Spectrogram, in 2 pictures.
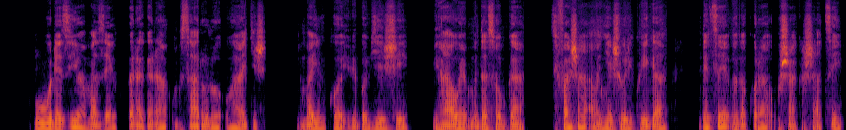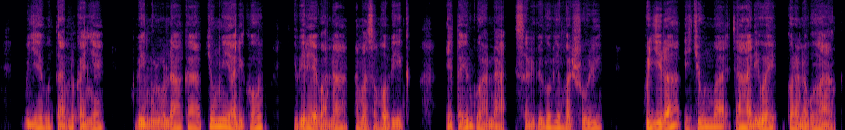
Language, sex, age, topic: Kinyarwanda, male, 18-24, education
